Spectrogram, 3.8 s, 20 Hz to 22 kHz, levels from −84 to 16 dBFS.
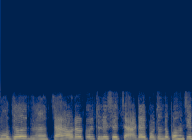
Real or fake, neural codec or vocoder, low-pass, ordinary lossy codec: fake; codec, 16 kHz in and 24 kHz out, 0.6 kbps, FireRedTTS-2 codec; 7.2 kHz; Opus, 16 kbps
